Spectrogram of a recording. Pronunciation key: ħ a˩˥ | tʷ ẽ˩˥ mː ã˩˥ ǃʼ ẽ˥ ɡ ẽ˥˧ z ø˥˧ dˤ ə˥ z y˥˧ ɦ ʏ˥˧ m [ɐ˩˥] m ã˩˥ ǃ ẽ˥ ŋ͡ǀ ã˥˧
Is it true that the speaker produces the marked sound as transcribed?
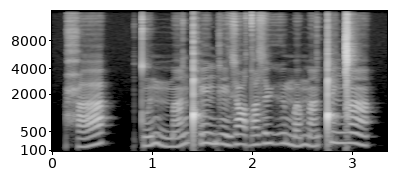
yes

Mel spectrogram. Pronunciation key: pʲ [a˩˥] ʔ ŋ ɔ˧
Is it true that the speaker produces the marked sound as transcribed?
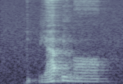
yes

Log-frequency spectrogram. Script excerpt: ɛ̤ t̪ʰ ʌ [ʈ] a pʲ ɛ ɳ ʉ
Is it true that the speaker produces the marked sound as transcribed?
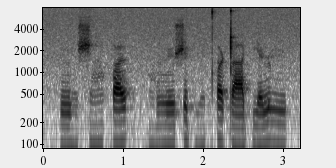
yes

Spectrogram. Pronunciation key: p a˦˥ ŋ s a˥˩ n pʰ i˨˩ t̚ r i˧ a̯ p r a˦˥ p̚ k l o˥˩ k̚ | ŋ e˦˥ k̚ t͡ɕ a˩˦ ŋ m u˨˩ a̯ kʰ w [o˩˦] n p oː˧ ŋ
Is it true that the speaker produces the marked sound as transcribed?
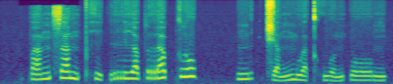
yes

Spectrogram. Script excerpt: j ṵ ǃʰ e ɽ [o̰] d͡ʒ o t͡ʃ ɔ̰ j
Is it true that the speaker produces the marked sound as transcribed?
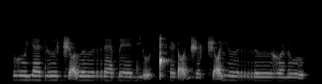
no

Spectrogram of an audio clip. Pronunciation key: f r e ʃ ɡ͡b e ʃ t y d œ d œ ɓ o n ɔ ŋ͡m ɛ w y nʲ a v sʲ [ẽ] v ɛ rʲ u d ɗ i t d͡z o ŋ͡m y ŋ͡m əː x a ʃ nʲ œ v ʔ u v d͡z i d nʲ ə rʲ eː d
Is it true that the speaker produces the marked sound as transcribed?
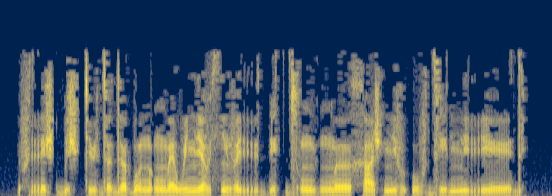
yes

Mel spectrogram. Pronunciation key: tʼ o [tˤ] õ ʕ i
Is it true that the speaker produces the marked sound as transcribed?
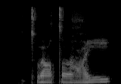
yes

